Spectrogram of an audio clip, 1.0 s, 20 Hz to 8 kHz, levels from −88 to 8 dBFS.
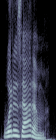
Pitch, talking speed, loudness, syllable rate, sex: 235 Hz, 180 wpm, -15 LUFS, 5.3 syllables/s, female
